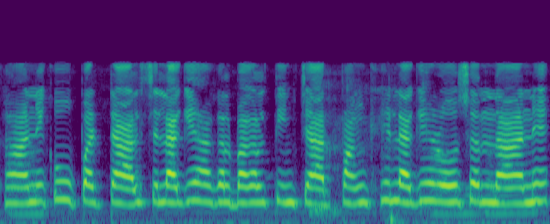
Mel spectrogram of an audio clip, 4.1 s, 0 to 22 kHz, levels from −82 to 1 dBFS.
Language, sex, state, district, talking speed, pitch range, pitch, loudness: Hindi, female, Madhya Pradesh, Katni, 215 wpm, 275-300 Hz, 290 Hz, -16 LUFS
